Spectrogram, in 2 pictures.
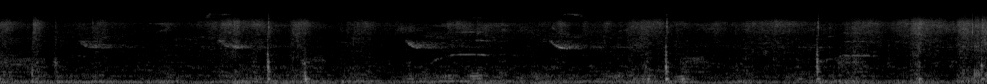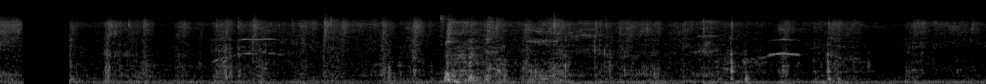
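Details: Frightened baby monkey Anissa cries for her mom while held by monkey Aron: a run of brief high arched squeaks in the first seven seconds, a few more later, against hissy outdoor background.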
